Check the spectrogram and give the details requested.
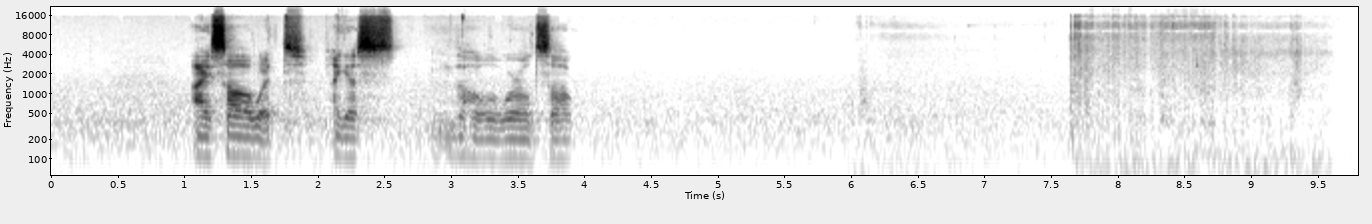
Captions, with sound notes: I saw what I guess the whole world saw. (explosion booming)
